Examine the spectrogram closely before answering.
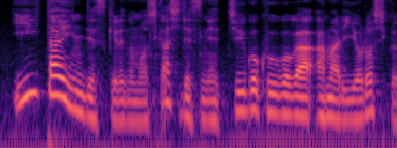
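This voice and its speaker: A man at a medium pitch and a fairly quick pace, on a very clean recording with a silent background. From Japan, Osaka. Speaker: podcast host. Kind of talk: casual monologue. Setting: outdoors, walking in the street.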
